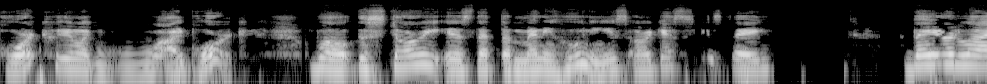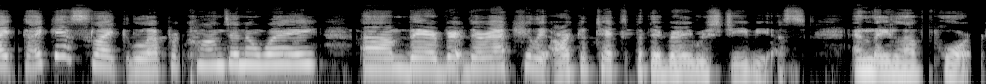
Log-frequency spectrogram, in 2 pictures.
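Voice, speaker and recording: A woman's voice: medium pitch, animated, moderate pace, fairly bright tone, no room sound. Chatty woman from Hawaii, dry sound. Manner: chatty, many fillers, laughs while telling stories. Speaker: guest. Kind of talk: conversational storytelling interview.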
